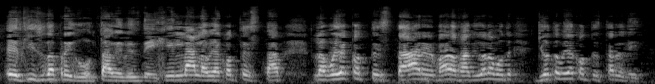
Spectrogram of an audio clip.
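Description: A man's voice: high voice, fairly even intonation, fairly quick, a bit bright. A man with a Mexican accent hosting a casual livestream, flamboyant and campy as he answers viewer comments and laughs often. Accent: Mexican Spanish.

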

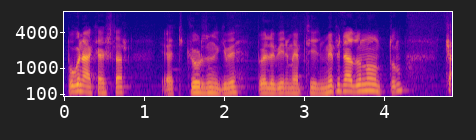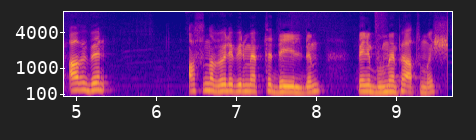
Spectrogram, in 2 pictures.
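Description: A young man casually commenting while he plays a survival game, rambling, correcting himself and breaking into lively bursts. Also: on the high side, brisk, dull audio. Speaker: gaming YouTuber. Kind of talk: casual let's-play commentary.

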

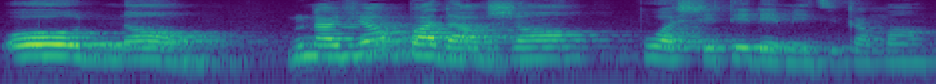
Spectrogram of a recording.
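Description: A woman's voice: medium pitch, a little slow, close to an everyday voice. A woman with a Cameroonian French accent voicing a poor young peasant girl, earnest and pleading. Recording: echoey room.

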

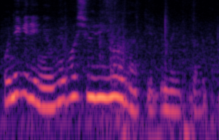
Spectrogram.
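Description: A woman's voice: on the high side, expressive, racing, dark tone. Middle-aged woman rambling while making bento at home, voice jumps up and down a lot, mic a bit far off. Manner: chatty, rambling, exclaims and laughs as she works. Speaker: vlogger cooking lunch boxes. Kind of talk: casual chat while cooking. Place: home kitchen. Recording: distant mic, clear kitchen noise.

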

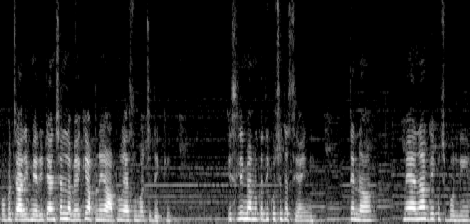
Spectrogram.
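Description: A woman playing a meek elder sister-in-law in a family drama, soft and resigned. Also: fairly high pitch, fairly even intonation, moderate pace, soft background music, natural voice.

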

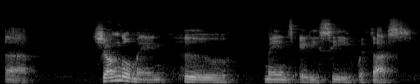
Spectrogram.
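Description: A man's voice: on the low side, takes it slowly. A man chatting casually with his gaming team as they plan their picks. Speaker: team player planning champion picks. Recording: roomy, echoey voice-chat sound.

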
